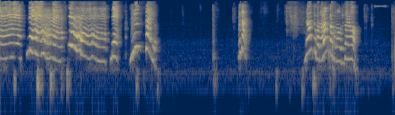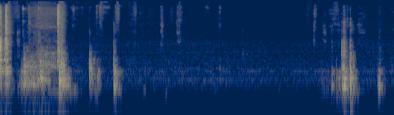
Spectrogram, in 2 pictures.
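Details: Tuxedo cat talking with its owner indoors: a run of high, harmonic meows that rise and fall in the first second and a half, another burst near three seconds, then scattered short squeaks, with a woman speaking.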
